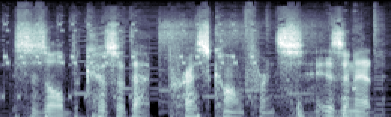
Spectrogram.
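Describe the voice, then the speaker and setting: A man voicing an earnest, shaken defense lawyer in a game fan dub, halting, dramatic and indignant. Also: sits low, soft background music, voice pushed down, close to an everyday voice. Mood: hurt, accusing. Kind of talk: live fan dub of a visual novel game.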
